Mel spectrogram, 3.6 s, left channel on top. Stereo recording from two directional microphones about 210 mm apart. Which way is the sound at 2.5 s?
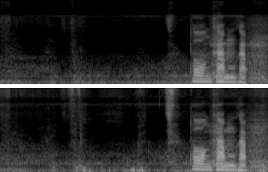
Centre (ahead or behind).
